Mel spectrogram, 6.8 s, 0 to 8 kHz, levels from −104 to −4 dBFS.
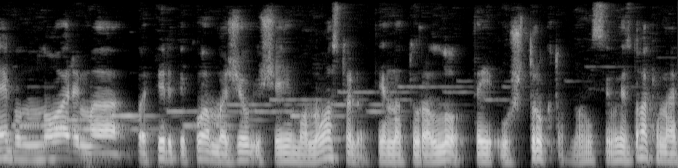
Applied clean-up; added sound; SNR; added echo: classical method log-MMSE.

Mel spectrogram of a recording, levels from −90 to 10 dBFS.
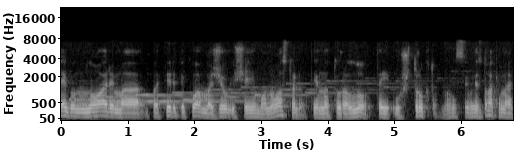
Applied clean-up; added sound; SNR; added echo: none; Mallet percussion; 16 dB; none.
